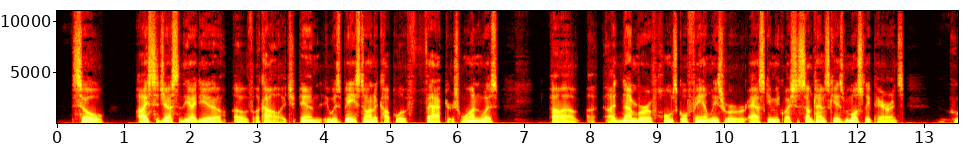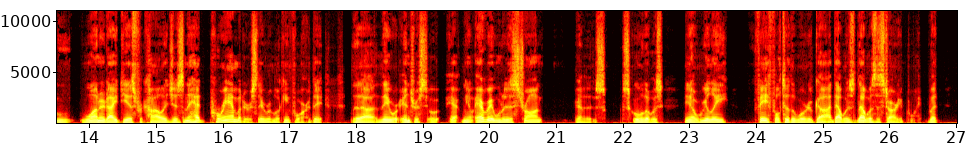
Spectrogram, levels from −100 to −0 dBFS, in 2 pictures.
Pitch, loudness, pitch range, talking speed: 115 Hz, -17 LUFS, 110-130 Hz, 175 wpm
